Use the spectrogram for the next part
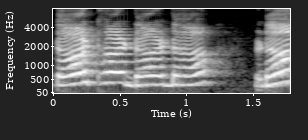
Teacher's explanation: जीभ जो है मुख के जो है हार्ड प्लेट से टच हो रहा है, इसीलिए इनका उच्चारण स्थान जो है मूर्धा है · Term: ट वर्ग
